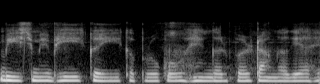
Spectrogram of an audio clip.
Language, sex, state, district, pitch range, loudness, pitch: Hindi, female, Bihar, Vaishali, 165-175 Hz, -17 LUFS, 170 Hz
